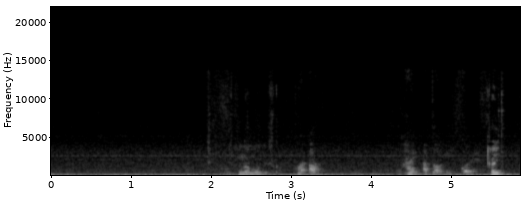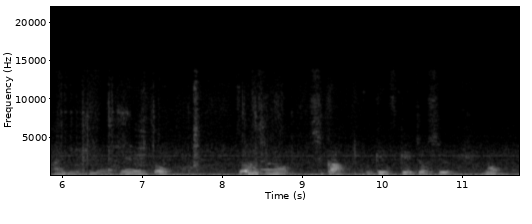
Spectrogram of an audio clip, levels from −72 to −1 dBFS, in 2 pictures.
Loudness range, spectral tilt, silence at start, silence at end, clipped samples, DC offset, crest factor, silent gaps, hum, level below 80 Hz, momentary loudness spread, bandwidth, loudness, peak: 3 LU; -5.5 dB/octave; 0 s; 0 s; under 0.1%; under 0.1%; 24 dB; none; none; -46 dBFS; 13 LU; 14 kHz; -39 LUFS; -14 dBFS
